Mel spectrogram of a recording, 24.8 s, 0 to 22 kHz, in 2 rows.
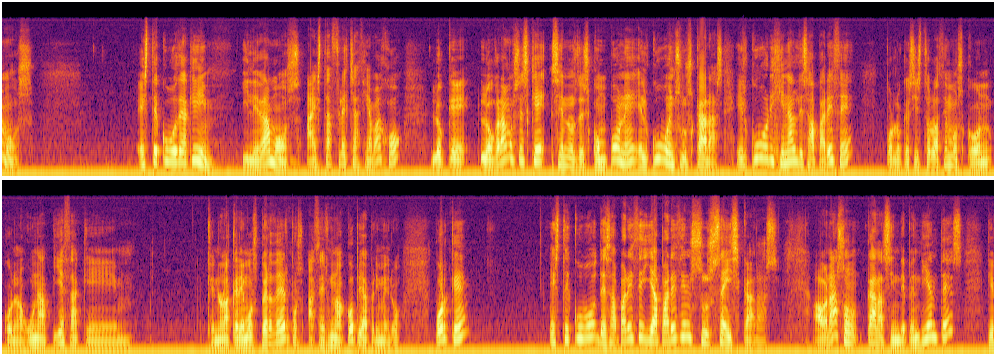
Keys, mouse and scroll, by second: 0.1 shift+middle click, 1.1 click, 5.4 click, 18.5 scroll down 2, 23.3 click.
